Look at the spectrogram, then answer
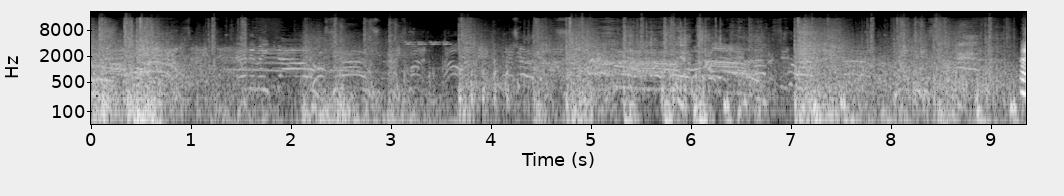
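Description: Thompson submachine gun bursts in Call of Duty 2, rapid rattling fire mixed with other gunshots and battlefield chaos, loud and dense throughout with shouted voices underneath.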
